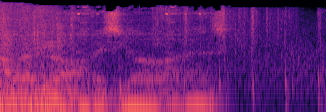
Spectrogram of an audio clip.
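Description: A deep rumbling blast booms and fades.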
